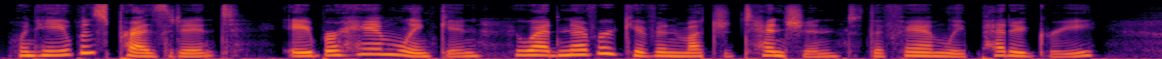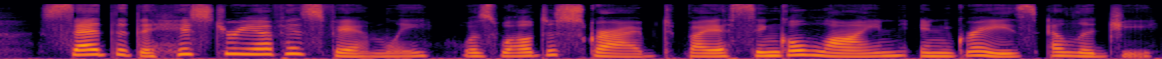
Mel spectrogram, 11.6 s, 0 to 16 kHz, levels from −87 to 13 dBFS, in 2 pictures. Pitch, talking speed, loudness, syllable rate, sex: 230 Hz, 170 wpm, -18 LUFS, 5.2 syllables/s, female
